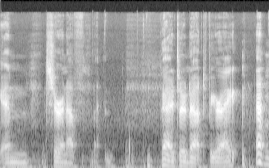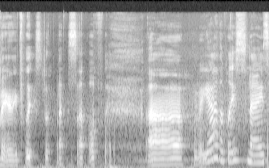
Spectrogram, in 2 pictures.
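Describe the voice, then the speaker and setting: A man with a bright, raspy voice, just getting over the flu, rambling through a casual update to his viewers. He keeps restarting his sentences and dropping in fillers. A faint hiss of noise sits behind him. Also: mid-range voice. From Canada. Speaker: vlogger.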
